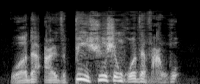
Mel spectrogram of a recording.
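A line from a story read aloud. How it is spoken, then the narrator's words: Angry shouting. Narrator (Chinese): 刘春丽愤怒地冲帕斯卡尔叫着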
